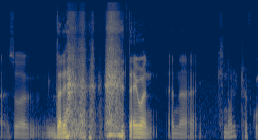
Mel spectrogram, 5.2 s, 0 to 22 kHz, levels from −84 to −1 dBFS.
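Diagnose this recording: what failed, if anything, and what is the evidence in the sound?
The call-processing stage's automatic gain control, falling, cut its gain by about 9 dB between 1.01 and 1.37 s after judging the input too loud or its background noise too strong. The speech and the room noise behind it sink together, which shows that gain, not distance, changed.

Automatic gain rising overlaps the end of the fall in the same stage. When the input dropped by about 24 dB, the control raised its gain by about 10 dB from 1.28 to 1.85 s, so voice and background swell together over roughly half a second. The level shifts near 0.5 and 2.0 s come instead from the talker moving.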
